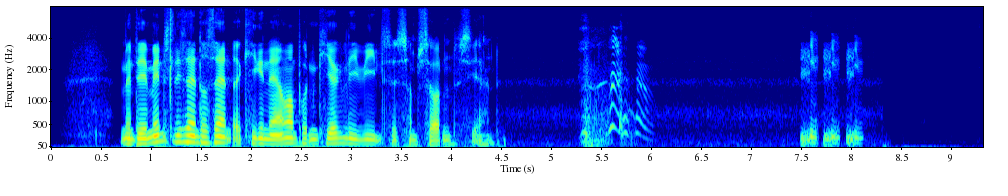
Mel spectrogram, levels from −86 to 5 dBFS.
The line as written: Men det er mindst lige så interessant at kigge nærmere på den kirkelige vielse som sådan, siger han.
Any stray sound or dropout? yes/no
yes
